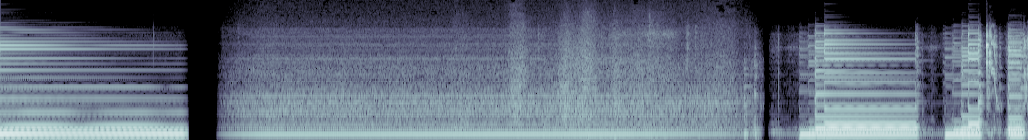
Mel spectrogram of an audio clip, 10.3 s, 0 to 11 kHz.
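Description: Godin LGX-SA electric guitar played through a Marshall DSL100H 100-watt valve amp head, most likely its clean setting: a chord rings and is cut off about two seconds in, a quieter sustained passage follows, and ringing chords return about eight seconds in, with short stabbed chords near the end.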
